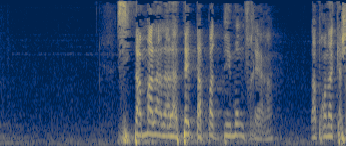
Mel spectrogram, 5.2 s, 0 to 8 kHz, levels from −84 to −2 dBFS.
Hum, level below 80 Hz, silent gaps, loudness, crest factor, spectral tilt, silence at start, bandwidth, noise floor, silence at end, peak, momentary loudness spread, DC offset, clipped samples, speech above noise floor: none; -46 dBFS; none; -23 LUFS; 22 dB; -2.5 dB/octave; 1.75 s; 8 kHz; -56 dBFS; 0 s; -4 dBFS; 14 LU; under 0.1%; under 0.1%; 31 dB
